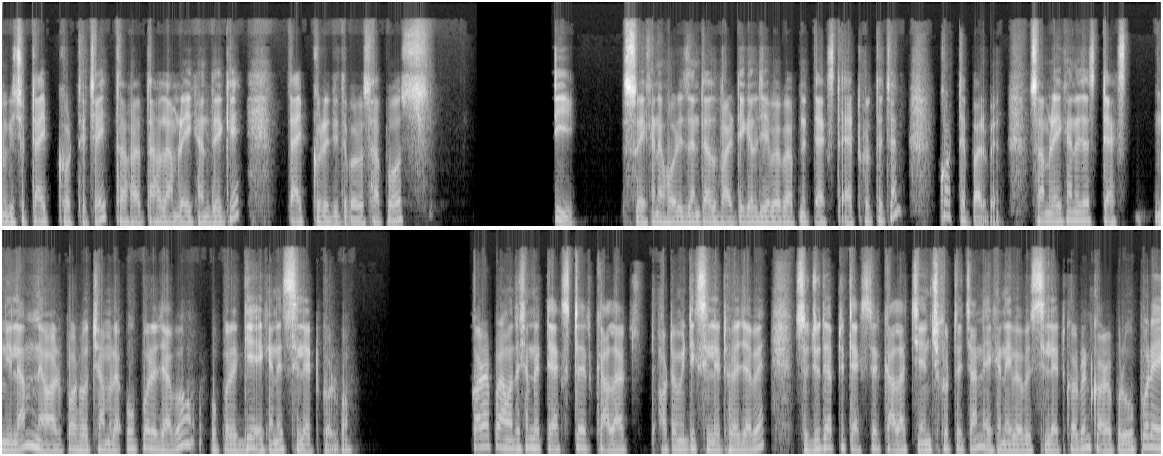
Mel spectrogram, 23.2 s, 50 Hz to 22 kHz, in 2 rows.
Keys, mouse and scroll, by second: 4.6 click, 10.6 click, 13.0-19.0 drag.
